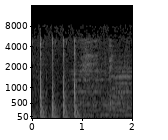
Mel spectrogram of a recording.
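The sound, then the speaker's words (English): Knocking on a hotel room door: four sharp, evenly spaced raps in quick succession, fairly faint, followed by quiet. “He rapped on the door.”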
